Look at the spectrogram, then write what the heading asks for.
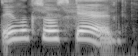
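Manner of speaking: ordinary delivery, nothing marked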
